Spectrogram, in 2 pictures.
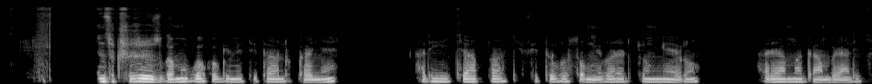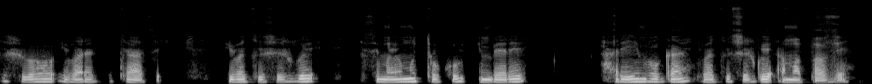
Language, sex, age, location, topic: Kinyarwanda, male, 18-24, Nyagatare, health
